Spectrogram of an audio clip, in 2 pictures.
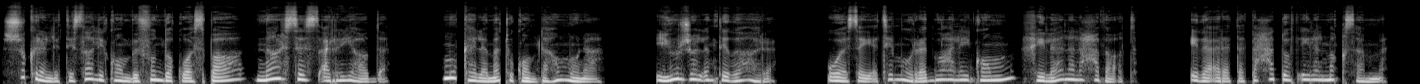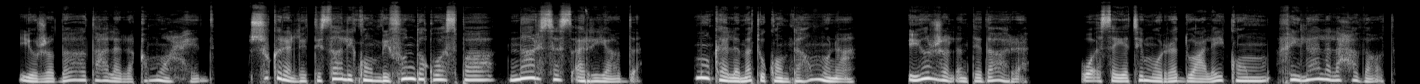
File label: Arabic F IVR HOTEL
